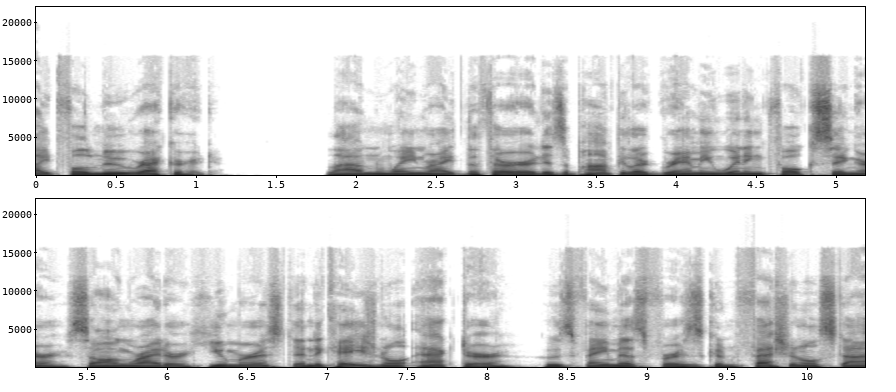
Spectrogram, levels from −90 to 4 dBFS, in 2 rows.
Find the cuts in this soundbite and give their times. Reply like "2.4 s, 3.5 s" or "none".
none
